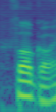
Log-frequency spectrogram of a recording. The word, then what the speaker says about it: Foggo: So this Dusty, is it Fogo? – Fogo. F-O-G-G-O. – Okay.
